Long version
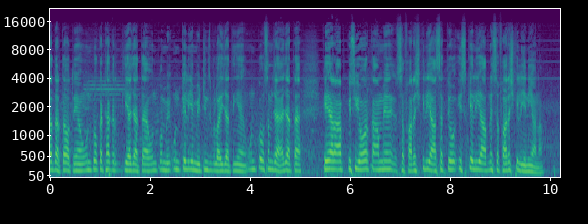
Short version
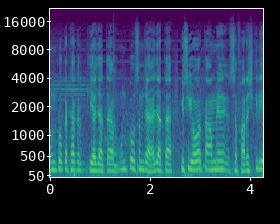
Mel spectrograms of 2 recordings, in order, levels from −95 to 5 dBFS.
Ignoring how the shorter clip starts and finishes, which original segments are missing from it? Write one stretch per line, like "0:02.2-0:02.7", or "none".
0:02.0-0:03.9
0:05.2-0:05.9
